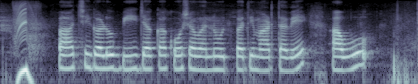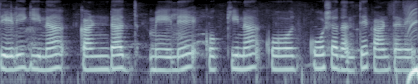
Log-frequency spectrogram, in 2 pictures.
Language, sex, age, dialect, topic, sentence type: Kannada, male, 36-40, Mysore Kannada, agriculture, statement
